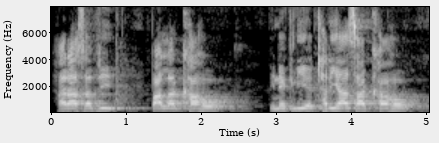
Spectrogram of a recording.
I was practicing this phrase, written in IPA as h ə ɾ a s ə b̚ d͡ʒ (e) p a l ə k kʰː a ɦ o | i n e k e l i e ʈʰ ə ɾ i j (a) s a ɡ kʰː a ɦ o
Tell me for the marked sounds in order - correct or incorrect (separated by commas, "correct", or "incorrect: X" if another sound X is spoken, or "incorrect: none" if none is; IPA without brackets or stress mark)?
incorrect: i, correct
